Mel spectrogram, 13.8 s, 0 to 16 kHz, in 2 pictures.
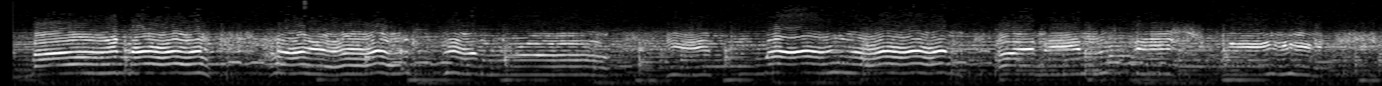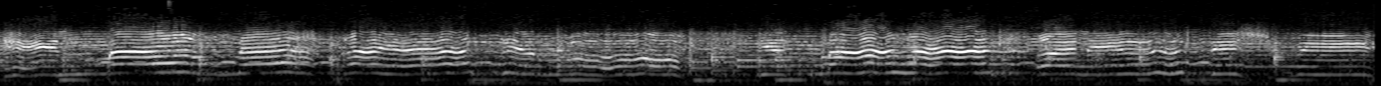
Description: Bayati/Saba 5
again, ambiguous (=#04). Coloring it Saba this time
